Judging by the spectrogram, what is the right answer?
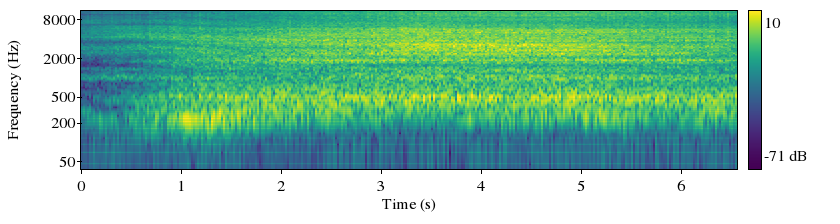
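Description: Turkey vulture hissing: a long, breathy hiss that swells over the first few seconds and eases slightly near the end.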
